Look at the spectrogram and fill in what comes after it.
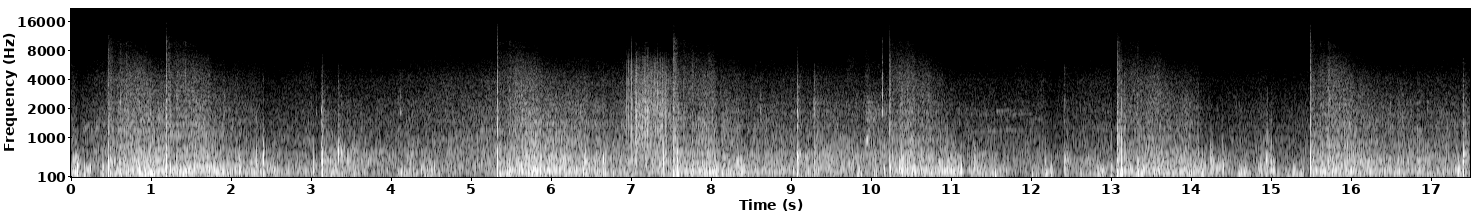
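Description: Aerial firework shells bursting one after another: a sharp bang every two to three seconds over continuous crackling noise.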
